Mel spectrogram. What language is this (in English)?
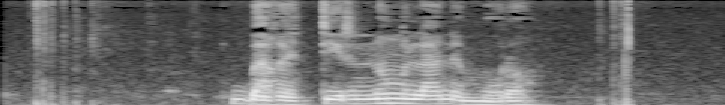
Mpumpong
